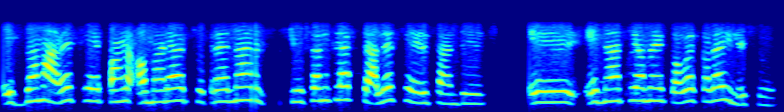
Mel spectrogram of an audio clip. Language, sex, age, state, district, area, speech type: Gujarati, female, 18-30, Gujarat, Valsad, rural, conversation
